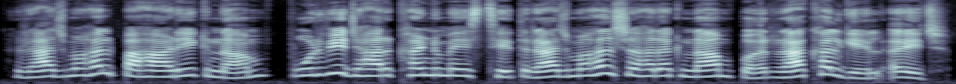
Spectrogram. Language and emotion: Maithili, neutral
